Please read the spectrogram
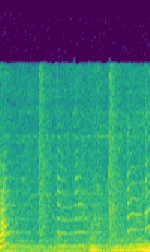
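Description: Soft background music during a pause in speech, with a brief low murmured hum from a voice, like an 'mm-hmm', in the second half.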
